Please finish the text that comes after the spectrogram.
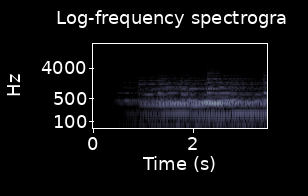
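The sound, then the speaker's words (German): Church bells in Nuremberg ring out marking the end of the free imperial city in 1806, in overlapping peals, each new strike layering onto a long sustained hum, building steadily in loudness with no voices present. “Glocken und Kanonen begleiten das Ende der freien Reichsstadt Nürnberg.”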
